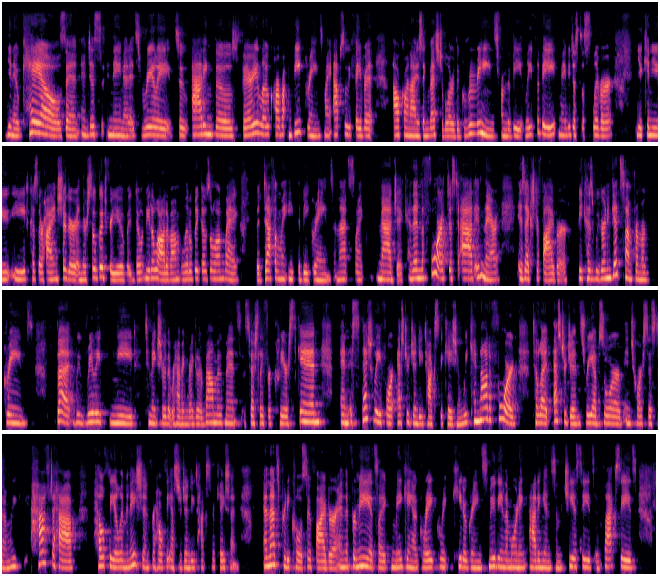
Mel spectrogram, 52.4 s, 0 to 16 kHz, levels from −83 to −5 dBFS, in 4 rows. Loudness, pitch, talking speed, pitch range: -24 LUFS, 195 Hz, 190 wpm, 185-215 Hz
